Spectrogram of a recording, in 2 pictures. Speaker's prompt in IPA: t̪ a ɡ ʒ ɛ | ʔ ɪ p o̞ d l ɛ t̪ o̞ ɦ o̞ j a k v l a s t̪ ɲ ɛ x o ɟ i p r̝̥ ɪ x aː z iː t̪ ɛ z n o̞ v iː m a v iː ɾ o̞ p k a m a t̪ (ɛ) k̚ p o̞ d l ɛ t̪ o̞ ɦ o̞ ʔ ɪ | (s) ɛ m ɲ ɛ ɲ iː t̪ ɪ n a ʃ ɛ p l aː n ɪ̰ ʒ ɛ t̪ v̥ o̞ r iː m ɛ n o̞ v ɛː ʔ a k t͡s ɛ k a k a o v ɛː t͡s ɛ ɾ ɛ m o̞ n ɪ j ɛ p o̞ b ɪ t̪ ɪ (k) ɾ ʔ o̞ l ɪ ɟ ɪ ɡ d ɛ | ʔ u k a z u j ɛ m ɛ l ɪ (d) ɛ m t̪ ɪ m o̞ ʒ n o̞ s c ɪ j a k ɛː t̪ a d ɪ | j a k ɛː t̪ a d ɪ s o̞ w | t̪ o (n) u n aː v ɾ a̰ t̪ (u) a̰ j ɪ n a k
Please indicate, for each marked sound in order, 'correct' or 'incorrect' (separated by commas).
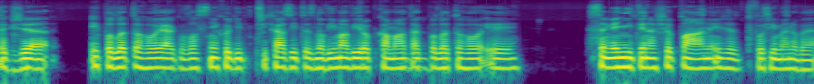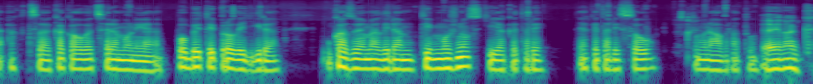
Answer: incorrect, correct, incorrect, correct, incorrect, correct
